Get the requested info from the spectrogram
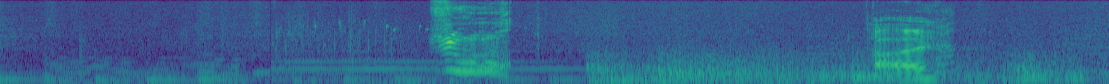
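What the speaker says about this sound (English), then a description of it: "There's a storm." Thunder rolls during a stormy scene in the One Piece anime, with two loud, sweeping crashes over a steady wash of wind and rain. A brief spoken exclamation comes just before the first crash.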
